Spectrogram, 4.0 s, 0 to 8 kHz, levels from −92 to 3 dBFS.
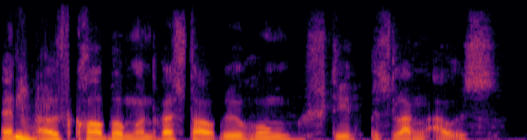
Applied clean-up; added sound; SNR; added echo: neural diffusion model UNIVERSE++.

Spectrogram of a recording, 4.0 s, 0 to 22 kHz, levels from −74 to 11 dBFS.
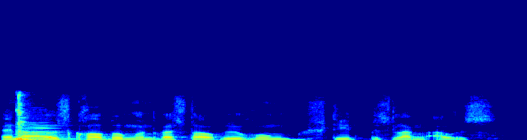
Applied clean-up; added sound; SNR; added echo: none; Guitar; 1 dB; none.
